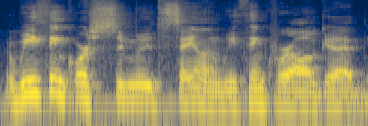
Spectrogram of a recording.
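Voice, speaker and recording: A man playing a tabletop game, bantering in character casually and comically, often thinking aloud in halting phrases. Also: medium pitch, animated, slight background noise.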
